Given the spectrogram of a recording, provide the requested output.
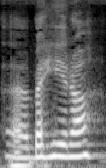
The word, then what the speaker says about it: Bahira: I'm going to get you to uh state your full name and spell it please for the record. My name is Bahira.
